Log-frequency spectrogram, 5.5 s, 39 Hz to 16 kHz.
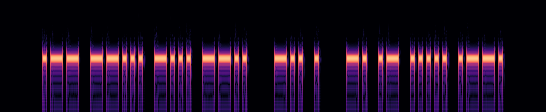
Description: Morse code, heard as a keyed tone, about 32 wpm, 700 Hz. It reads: W7BZ DE NA5P
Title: USA Callsign DE Callsign - 4 Characters - 30wpm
